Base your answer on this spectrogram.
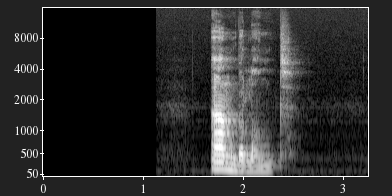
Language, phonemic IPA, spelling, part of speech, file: Dutch, /ˈambəlant/, aanbelandt, verb, Nl-aanbelandt.ogg
- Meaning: second/third-person singular dependent-clause present indicative of aanbelanden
